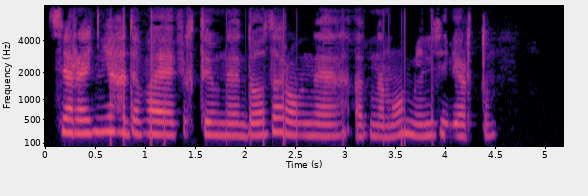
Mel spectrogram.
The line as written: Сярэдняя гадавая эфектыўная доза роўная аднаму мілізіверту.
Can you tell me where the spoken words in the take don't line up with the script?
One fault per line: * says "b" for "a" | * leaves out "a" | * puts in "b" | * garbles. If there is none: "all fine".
all fine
